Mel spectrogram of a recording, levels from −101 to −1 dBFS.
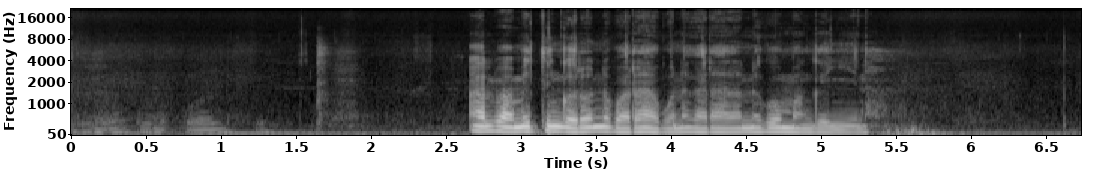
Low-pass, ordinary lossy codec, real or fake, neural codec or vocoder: none; none; real; none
